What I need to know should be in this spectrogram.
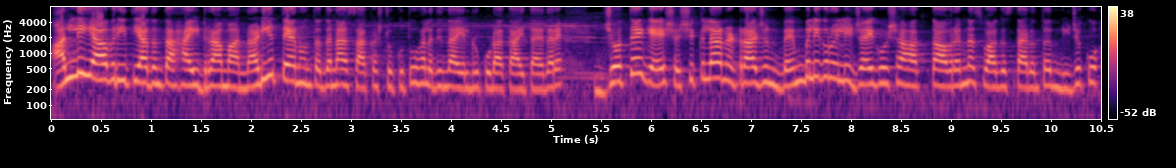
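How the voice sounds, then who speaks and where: A fairly high-voiced woman with a Kannada accent anchors live breaking news. She keeps repeating the latest updates in an urgent tone, filling pauses with drawn-out fillers. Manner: repetitive, urgent, with frequent fillers.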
